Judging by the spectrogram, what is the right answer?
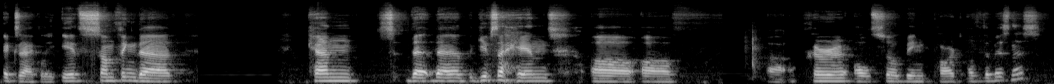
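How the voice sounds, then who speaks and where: A man's voice: a little high, steady tone, slow pace, fairly bright tone, faint music behind. A man narrating a tabletop game as game master in a casual, improvised way, often searching for words.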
